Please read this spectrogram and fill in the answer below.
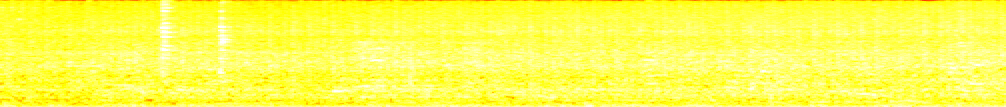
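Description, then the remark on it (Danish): A steady low engine rumble drones throughout from a car idling while parked right out front, with a couple of brief sharp clicks early on and faint voices mixed in. “Ej, hvor er det parkeret en bil lige ude foran Ja, apropos larm.”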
